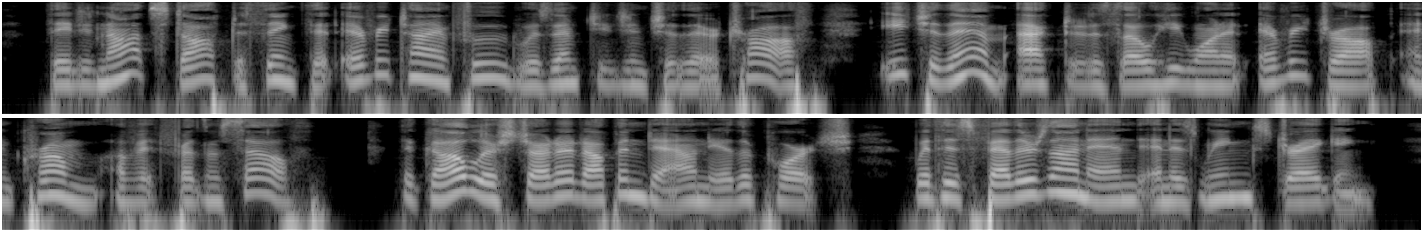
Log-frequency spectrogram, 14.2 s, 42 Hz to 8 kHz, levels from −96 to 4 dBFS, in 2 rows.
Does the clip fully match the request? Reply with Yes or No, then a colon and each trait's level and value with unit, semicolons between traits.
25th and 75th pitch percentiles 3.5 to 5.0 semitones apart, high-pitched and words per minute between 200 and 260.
No: average, 4.7 semitones; medium, 175 Hz; fast, 205 wpm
